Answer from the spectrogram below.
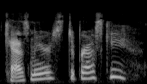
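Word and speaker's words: Kazimierz Dąbrowski: Kazimierz Dabrowski.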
